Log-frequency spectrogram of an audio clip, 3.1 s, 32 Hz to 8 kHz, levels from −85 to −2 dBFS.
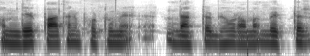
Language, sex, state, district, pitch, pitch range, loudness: Chhattisgarhi, male, Chhattisgarh, Rajnandgaon, 125 Hz, 120-130 Hz, -22 LUFS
